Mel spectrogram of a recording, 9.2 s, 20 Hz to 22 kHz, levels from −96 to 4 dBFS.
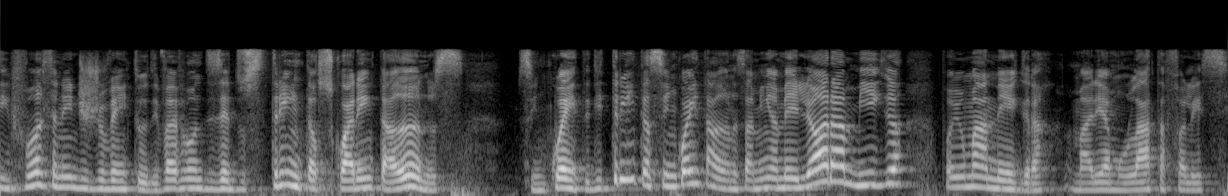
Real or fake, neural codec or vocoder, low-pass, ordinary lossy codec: real; none; none; none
